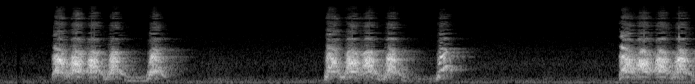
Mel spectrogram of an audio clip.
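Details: Angry poodle barking powerfully in quick bursts of four or five sharp barks, then a single bark, with pauses of about two seconds between bursts; otherwise quiet.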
